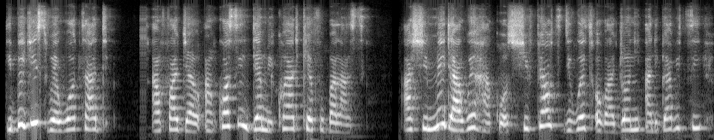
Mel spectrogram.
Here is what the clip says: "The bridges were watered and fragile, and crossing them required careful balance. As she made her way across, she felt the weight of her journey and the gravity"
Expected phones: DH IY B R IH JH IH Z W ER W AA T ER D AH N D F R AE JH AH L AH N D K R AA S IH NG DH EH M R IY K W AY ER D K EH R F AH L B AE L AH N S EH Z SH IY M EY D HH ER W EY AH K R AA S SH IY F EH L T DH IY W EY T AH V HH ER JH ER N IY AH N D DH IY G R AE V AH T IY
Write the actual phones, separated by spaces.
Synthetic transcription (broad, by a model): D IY B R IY JH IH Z W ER W AA T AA D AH N F AA JH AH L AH N K AA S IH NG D EH M R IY K W AY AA D K EH F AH L B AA L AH N S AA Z SH IY M EY D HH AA W EY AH K AA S SH IY F EH L T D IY W EY T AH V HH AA JH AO N IY AH N D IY G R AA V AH T IY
